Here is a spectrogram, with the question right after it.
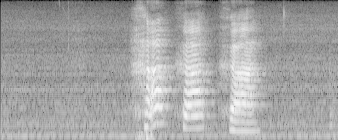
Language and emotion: Russian, positive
